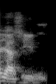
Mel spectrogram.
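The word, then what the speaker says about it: يس: Yasa tulisannya yasa tapi bacanya Yasin.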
